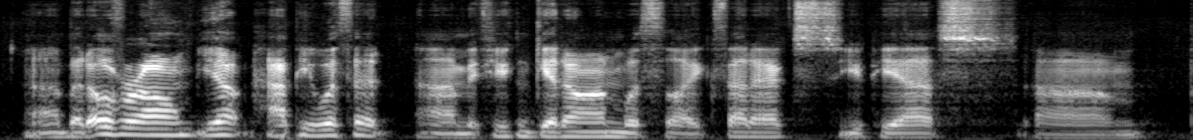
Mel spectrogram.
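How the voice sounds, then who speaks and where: At a moderate pace, a man speaks with hardly any pauses. His voice sits at medium pitch but swings very widely. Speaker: delivery driver reviewing a seasonal job. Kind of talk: casual vlog talk to camera. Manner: casual with many fillers.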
